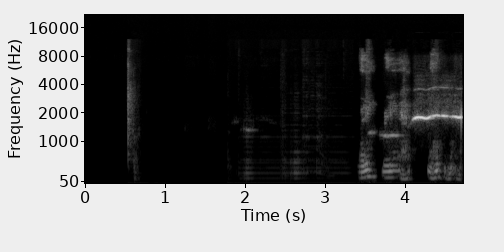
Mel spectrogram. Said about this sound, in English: Ready? I can't whistle. I'm just trying to whistle. Sorry, guys.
